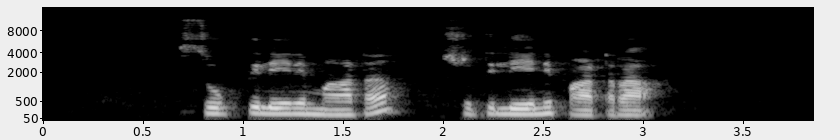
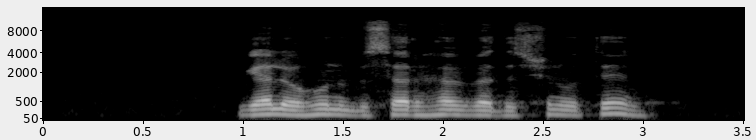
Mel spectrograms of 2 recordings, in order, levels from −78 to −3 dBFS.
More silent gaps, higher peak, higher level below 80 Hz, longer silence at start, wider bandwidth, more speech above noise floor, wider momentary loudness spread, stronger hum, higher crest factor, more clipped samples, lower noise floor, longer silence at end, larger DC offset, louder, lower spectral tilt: neither; first, -6 dBFS vs -16 dBFS; first, -62 dBFS vs -70 dBFS; second, 0.7 s vs 1 s; about the same, 11.5 kHz vs 11.5 kHz; first, 58 dB vs 43 dB; first, 11 LU vs 8 LU; neither; about the same, 18 dB vs 18 dB; neither; first, -79 dBFS vs -75 dBFS; first, 0.8 s vs 0.5 s; neither; first, -22 LUFS vs -33 LUFS; first, -8 dB/octave vs -6 dB/octave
